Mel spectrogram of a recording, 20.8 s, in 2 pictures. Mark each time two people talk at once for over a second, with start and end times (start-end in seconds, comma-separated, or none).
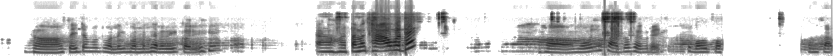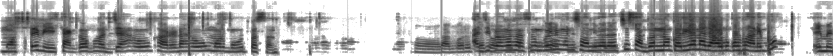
16.4-18.3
